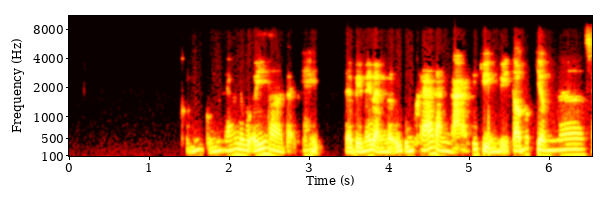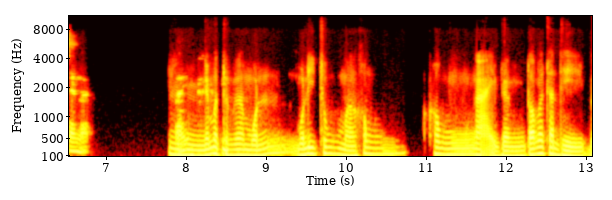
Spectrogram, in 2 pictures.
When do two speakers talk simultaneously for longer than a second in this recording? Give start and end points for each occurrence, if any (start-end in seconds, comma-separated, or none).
none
